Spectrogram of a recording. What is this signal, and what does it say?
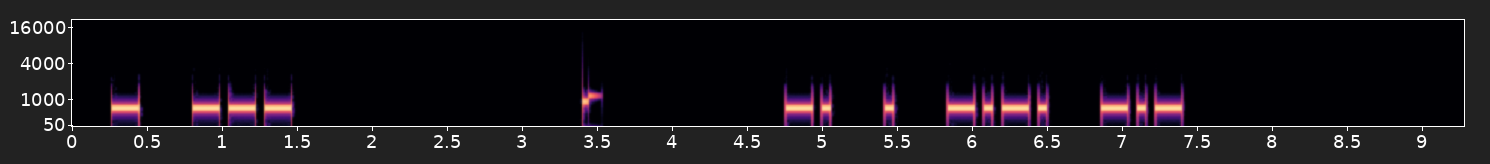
Morse code, heard as a keyed tone, about 20 wpm, spaced as for 14 wpm, 700 Hz. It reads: TO NECK
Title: 199 Lesson 32f - Letter k - Words 20wpm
